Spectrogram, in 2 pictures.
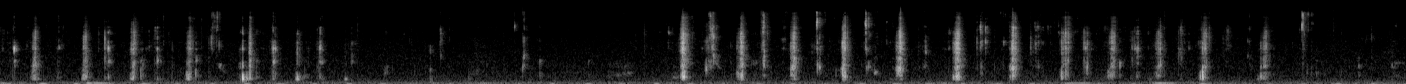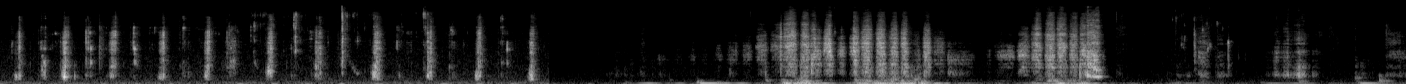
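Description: Close-up chewing of raw fat innkeeper worm (gaebul) pieces: many sharp, crisp crunching clicks. About two-thirds of the way in they stop, and wet squelching and gushing follow as a knife slits open a whole worm and its fluid runs out.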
